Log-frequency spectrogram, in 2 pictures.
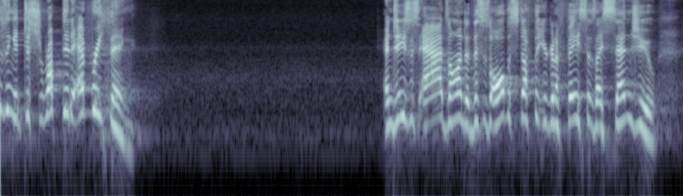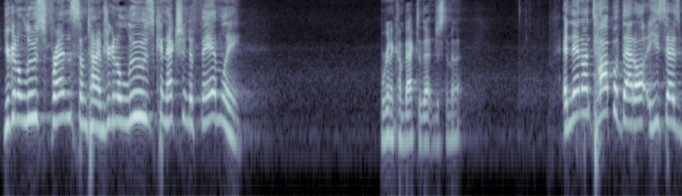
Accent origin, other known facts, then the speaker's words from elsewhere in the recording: United States; my rights as an American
